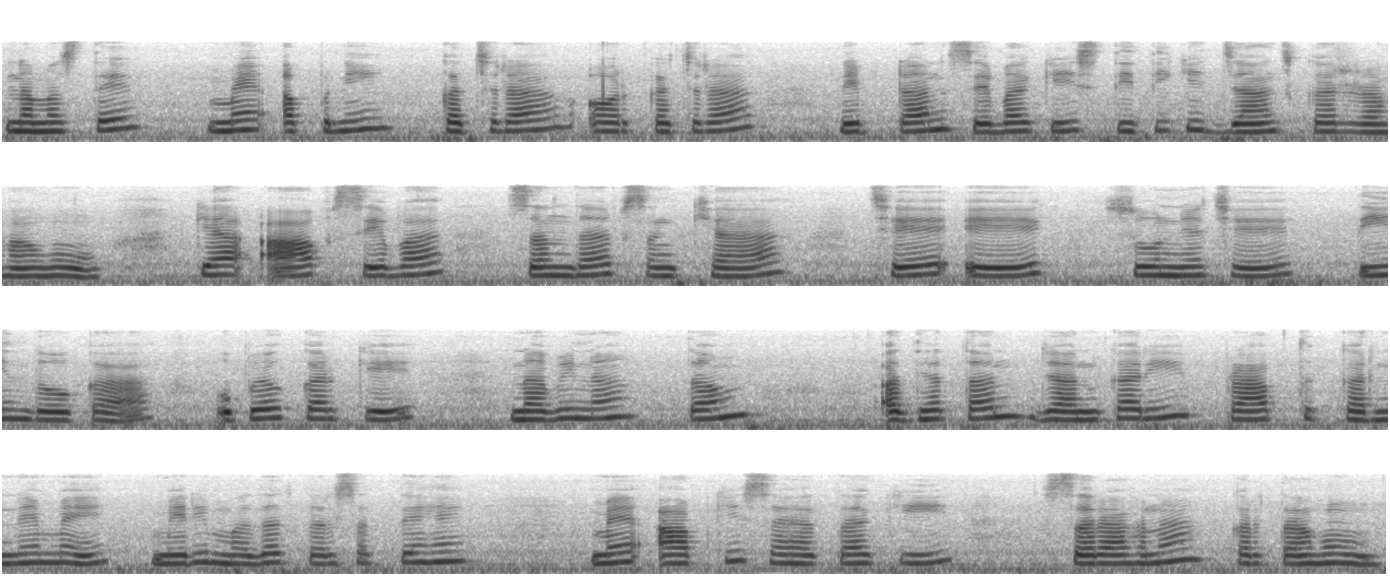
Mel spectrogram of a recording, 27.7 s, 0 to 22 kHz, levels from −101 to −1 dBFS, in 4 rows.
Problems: constant background noise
